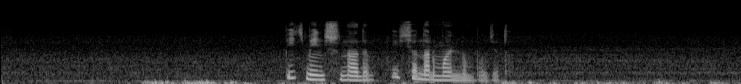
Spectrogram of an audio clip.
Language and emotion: Russian, neutral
